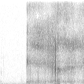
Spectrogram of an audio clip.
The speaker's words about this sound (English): Let me just have a sip of tea.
